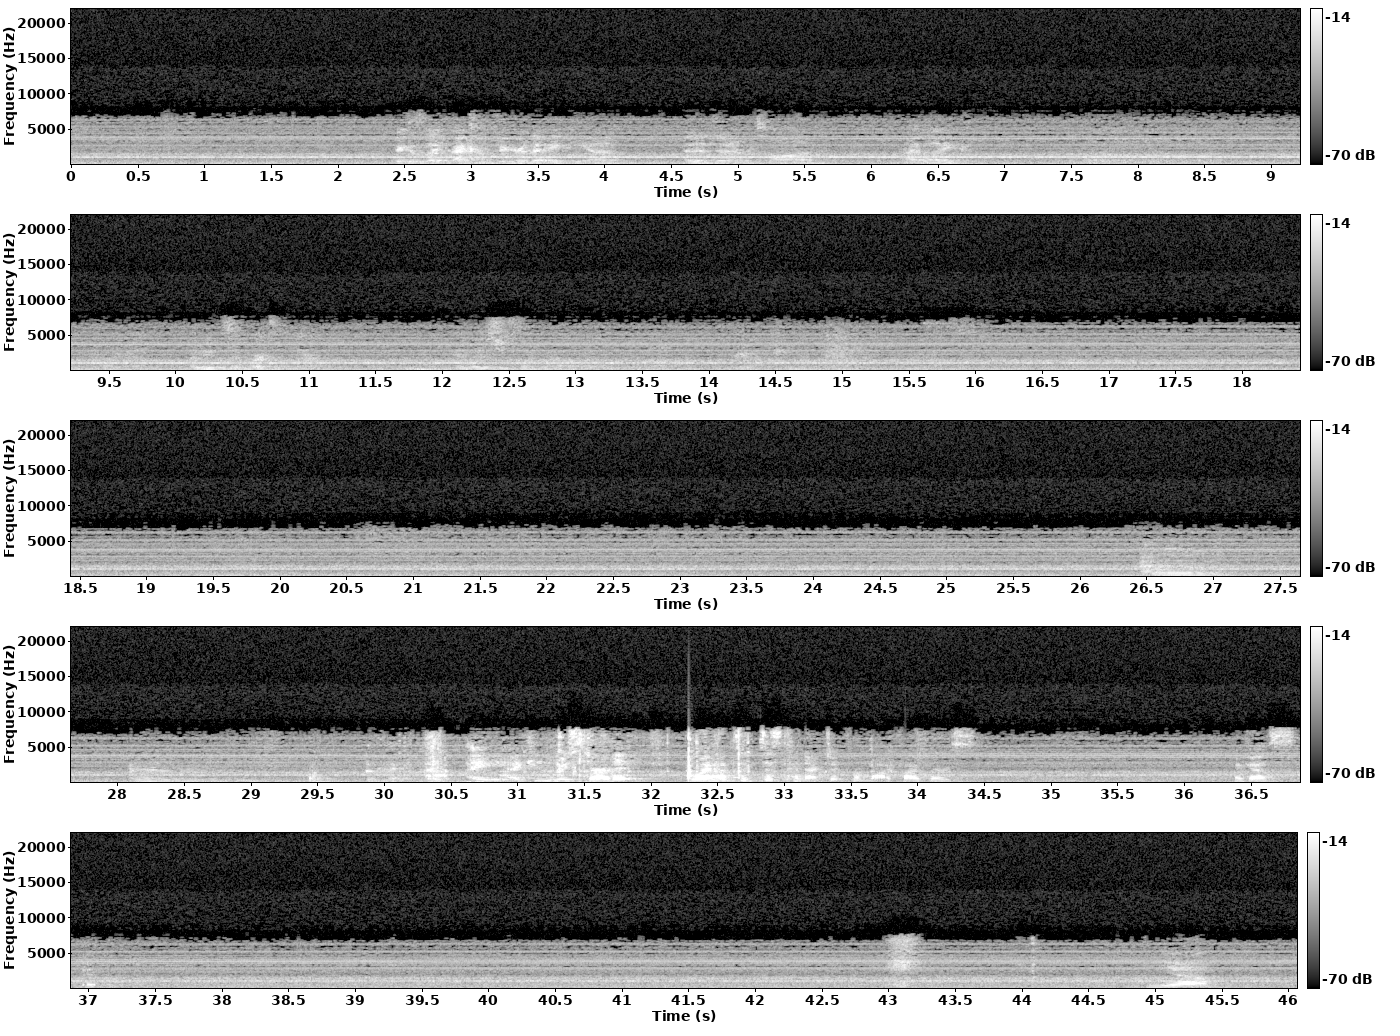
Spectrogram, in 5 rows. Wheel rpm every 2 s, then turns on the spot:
0, 0, 0, 0, 0, 0, 0, 0, 0, 0, 0, 0, 0, 0, 0, 0, 0, 0, 0, 0, 0, 0, 0.
none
